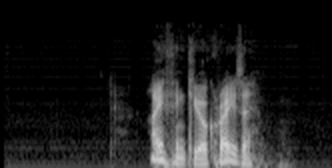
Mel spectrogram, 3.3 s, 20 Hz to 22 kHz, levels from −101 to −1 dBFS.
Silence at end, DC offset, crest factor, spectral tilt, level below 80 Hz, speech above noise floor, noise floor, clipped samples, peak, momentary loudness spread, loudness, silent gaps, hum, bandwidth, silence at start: 0.8 s; under 0.1%; 24 dB; -8 dB/octave; -54 dBFS; 50 dB; -76 dBFS; under 0.1%; -6 dBFS; 6 LU; -27 LUFS; none; none; 9.4 kHz; 1.5 s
